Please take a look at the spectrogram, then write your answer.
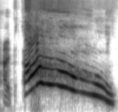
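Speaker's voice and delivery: sharp shouted ow of pain. Acted. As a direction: yelp as if slapped on the head. Slapped on the head.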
